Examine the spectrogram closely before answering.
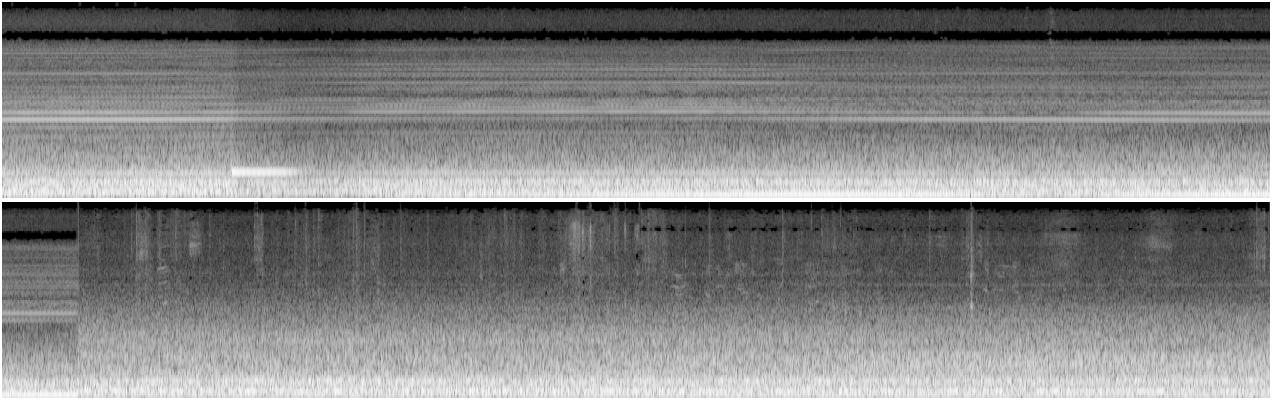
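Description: A jet engine roars steadily, heard from inside the cabin.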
